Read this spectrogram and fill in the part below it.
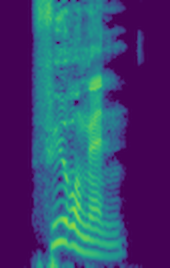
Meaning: plural of Führung
- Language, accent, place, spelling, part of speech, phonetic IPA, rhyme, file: German, Germany, Berlin, Führungen, noun, [ˈfyːʁʊŋən], -yːʁʊŋən, De-Führungen.ogg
